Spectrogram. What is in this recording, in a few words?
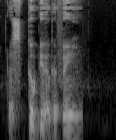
vox fx; sweeps and fx; Ze Franks Pain Pack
